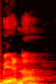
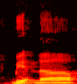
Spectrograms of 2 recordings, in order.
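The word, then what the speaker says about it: بِعْنَا: Kalau nahnu panjang nunnya, jangan antum baca ini tapi bacanya pendek. Nahnu bi'na nggak boleh, tapi nahnu bi'na panjangkan nunnya.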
